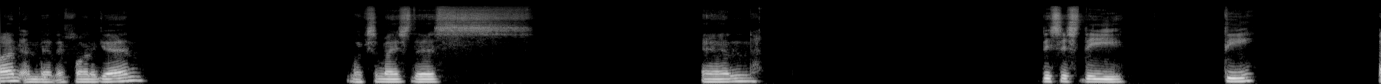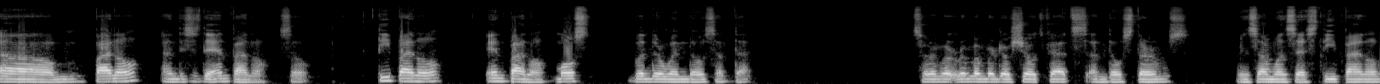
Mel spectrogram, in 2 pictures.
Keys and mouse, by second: 2.6-19.6 drag.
